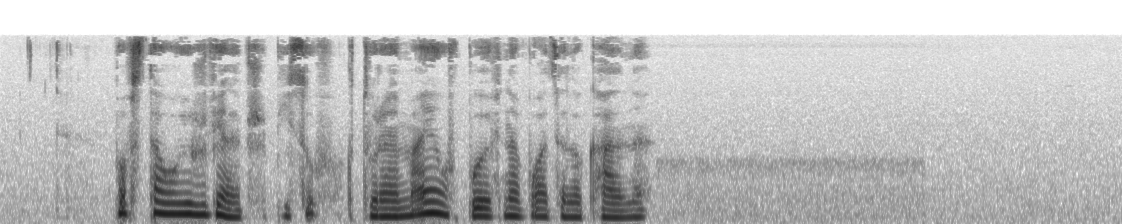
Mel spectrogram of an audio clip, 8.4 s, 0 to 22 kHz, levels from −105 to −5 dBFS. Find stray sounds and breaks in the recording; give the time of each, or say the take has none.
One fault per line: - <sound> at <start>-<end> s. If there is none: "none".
none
